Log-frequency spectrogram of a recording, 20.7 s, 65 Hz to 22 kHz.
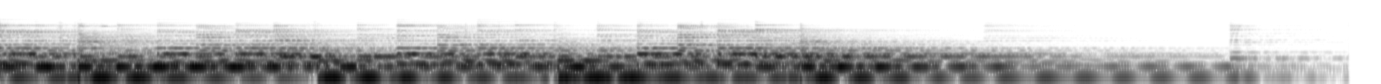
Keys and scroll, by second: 2.3-3.4 typing.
